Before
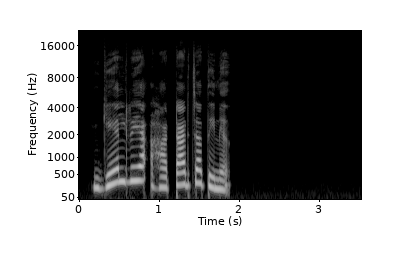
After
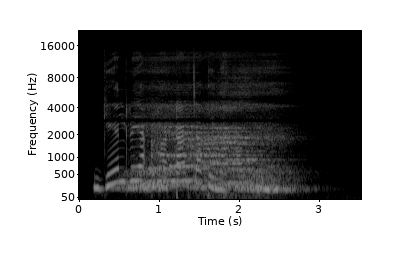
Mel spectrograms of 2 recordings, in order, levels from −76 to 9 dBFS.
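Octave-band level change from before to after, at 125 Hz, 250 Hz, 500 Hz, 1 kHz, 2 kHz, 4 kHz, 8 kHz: −13.0, −16.0, −17.5, −14.5, −10.0, −7.5, −3.0 decibels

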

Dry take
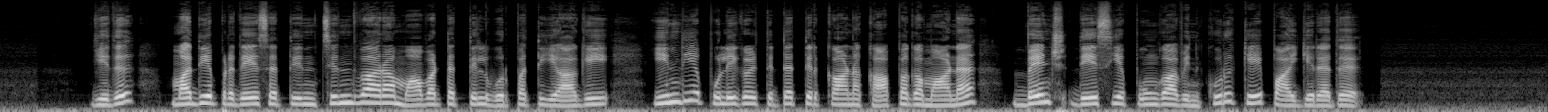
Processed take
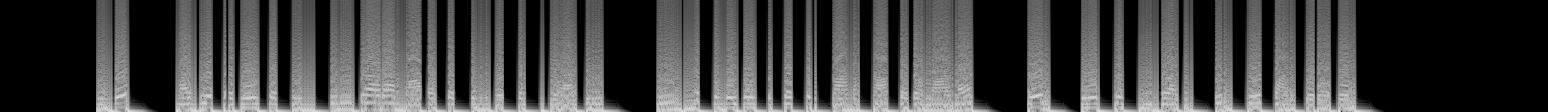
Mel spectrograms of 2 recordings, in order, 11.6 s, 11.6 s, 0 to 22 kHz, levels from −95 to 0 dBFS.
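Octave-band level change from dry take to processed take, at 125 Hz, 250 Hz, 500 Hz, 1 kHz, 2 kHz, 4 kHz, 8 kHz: +6.5, −1.0, −2.5, −2.5, +0.5, +0.5, +6.0 decibels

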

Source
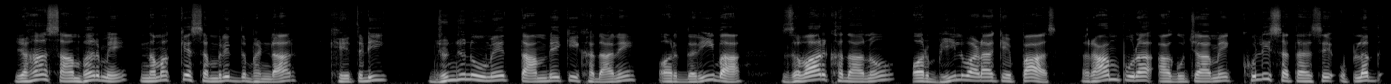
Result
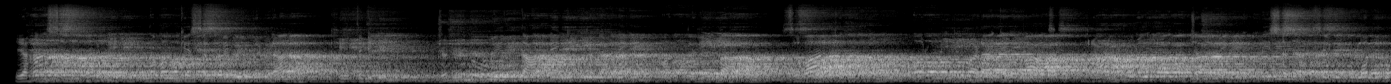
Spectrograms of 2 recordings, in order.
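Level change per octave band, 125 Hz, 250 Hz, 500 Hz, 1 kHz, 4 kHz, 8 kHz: −18.5 dB, −5.0 dB, +1.0 dB, +5.0 dB, +4.5 dB, can't be measured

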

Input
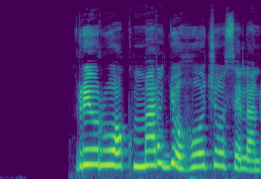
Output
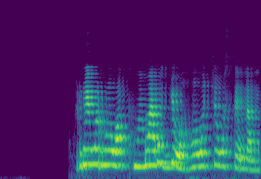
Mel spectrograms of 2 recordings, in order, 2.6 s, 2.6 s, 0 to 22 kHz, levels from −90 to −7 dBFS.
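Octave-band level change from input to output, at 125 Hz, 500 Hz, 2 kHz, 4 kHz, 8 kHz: can't be measured, +2.5 dB, +0.5 dB, below −10 dB, below −35 dB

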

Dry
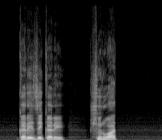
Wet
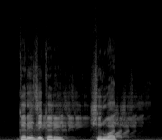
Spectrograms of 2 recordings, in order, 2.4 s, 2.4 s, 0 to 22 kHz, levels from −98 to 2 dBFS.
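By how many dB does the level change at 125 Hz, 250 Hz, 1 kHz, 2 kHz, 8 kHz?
−4.5, −10.0, −23.5, −19.0, −15.5 decibels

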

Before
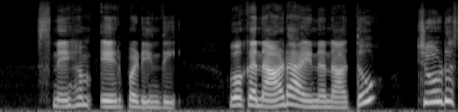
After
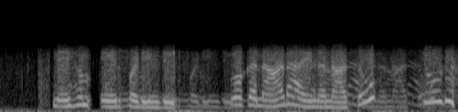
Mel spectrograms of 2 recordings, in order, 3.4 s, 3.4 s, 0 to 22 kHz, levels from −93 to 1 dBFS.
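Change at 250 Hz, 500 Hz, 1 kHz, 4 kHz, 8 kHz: −7.0 dB, −9.5 dB, −11.5 dB, −19.0 dB, below −35 dB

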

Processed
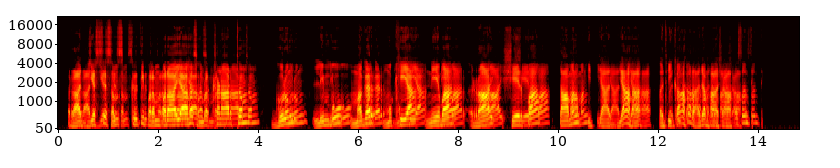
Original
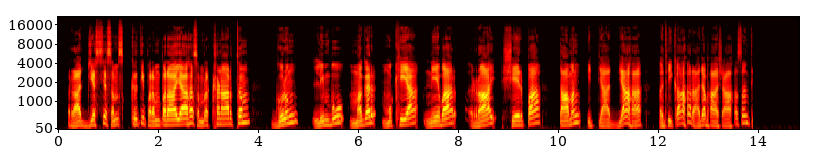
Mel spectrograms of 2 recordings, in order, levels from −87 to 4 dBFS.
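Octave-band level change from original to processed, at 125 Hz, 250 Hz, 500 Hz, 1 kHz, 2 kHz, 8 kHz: +0.5 dB, +0.5 dB, 0.0 dB, −1.0 dB, −4.0 dB, below −10 dB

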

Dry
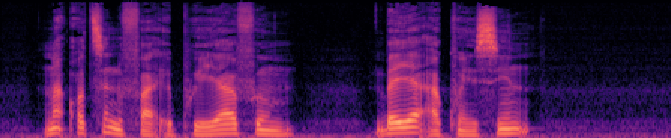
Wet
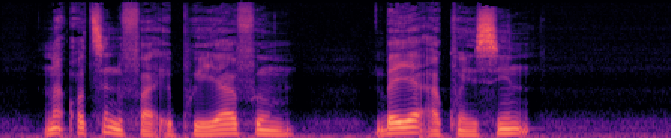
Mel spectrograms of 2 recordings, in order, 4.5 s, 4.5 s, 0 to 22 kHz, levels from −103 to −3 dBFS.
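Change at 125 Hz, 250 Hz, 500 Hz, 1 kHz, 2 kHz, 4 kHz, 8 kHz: 0.0, 0.0, −0.5, −6.0, −11.5, 0.0, 0.0 decibels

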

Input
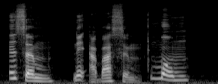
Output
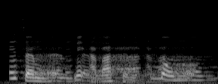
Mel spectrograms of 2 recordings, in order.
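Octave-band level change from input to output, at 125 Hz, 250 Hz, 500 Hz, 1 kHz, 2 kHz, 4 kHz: −4.0 dB, −3.5 dB, −3.5 dB, −5.5 dB, −17.0 dB, below −20 dB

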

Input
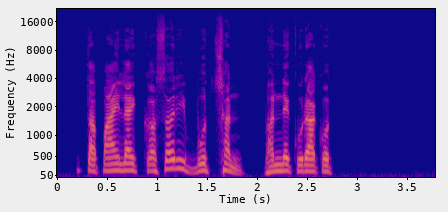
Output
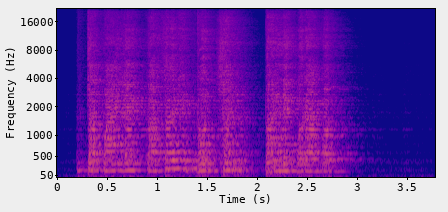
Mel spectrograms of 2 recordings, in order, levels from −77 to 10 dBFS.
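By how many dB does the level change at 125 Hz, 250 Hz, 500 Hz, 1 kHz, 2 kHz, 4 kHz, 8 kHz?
−8.0, −8.0, −10.0, −5.5, −5.0, +6.5, +9.5 decibels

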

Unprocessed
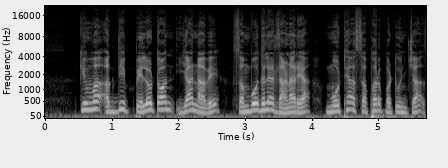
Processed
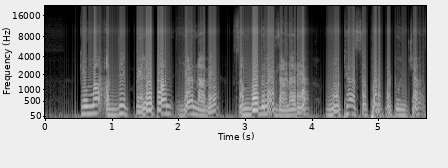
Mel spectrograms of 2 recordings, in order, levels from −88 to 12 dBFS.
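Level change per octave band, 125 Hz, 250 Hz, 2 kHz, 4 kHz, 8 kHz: +3.0, +5.5, +7.5, +9.0, +17.0 decibels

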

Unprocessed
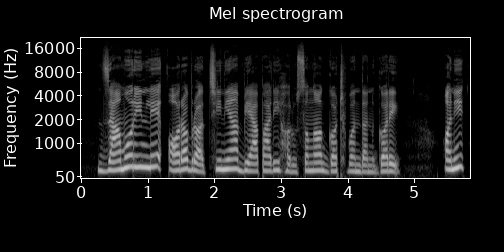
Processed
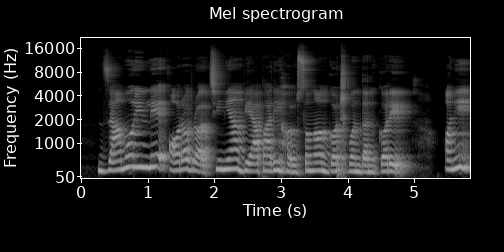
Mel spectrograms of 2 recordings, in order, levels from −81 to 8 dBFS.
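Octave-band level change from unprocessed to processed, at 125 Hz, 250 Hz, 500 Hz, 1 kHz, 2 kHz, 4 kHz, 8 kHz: −1.0, −7.0, −4.5, −5.5, −4.0, −3.0, −0.5 decibels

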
